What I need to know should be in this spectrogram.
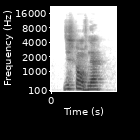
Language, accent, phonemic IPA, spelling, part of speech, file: French, Canada, /dis.kɔ̃v.nɛ/, disconvenais, verb, LL-Q150 (fra)-disconvenais.wav
- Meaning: first/second-person singular imperfect indicative of disconvenir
